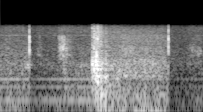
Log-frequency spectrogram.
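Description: Rear passenger door of a Saturn Vue SUV being shut: a sudden thump about a second in with a short rattle, ending in a sharp latch click.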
